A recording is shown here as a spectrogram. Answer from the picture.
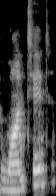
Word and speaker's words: wanted: Wanted, instead of wanted, wanted.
